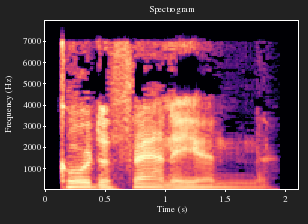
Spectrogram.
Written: kordofanian

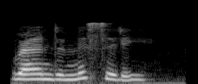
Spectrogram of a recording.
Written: randomicity

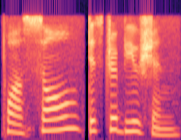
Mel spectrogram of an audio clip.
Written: Poisson distribution

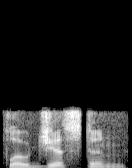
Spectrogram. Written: phlogiston

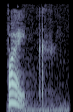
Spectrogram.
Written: fike

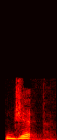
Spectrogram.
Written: jip

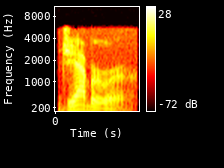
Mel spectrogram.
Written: jabberer

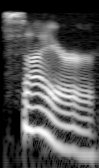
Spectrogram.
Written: sigher

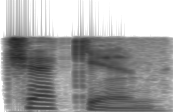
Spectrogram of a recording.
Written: check-in

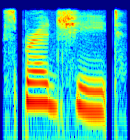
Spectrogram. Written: spreadsheet

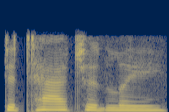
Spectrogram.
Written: detachedly

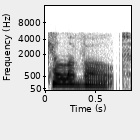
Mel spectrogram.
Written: kilovolt

